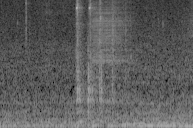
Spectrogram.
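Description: Soft clicks sound as items are picked in a game menu.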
